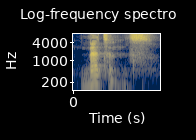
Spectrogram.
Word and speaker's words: Nethuns: He told me that it is apparently they're French, and it is Nethuns.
